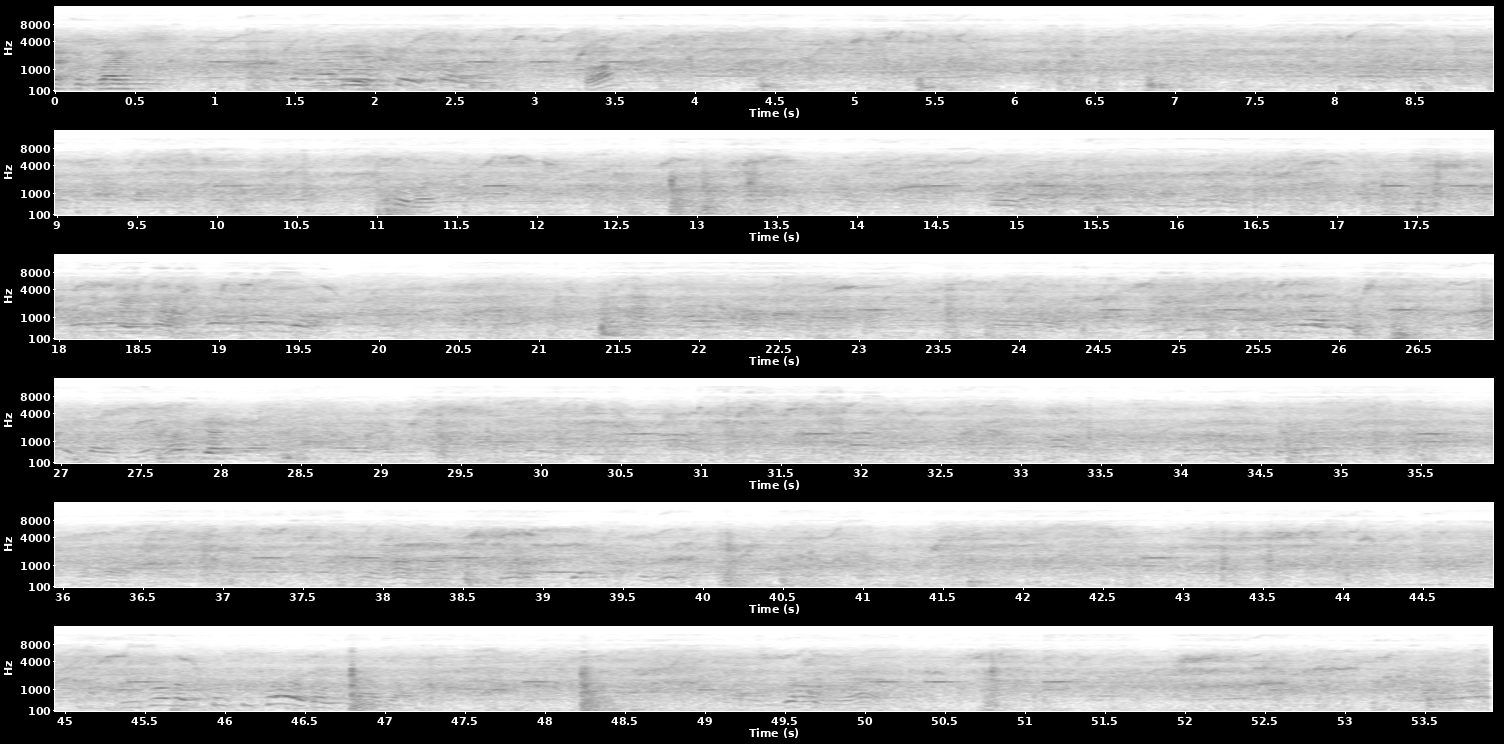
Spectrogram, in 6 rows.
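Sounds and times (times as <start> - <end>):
people talking in a hall: 12.6 - 53.9.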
